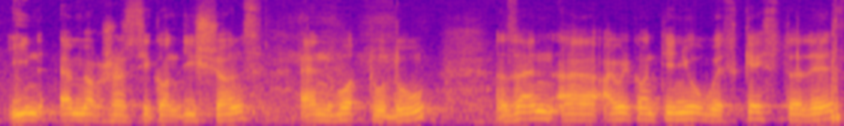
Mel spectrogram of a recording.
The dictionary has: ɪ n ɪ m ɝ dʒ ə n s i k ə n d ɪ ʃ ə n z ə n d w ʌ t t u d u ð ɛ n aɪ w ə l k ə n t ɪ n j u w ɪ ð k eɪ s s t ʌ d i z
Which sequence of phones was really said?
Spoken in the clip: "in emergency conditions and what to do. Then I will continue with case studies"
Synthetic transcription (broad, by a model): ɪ n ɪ m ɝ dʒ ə n s i k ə n d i ʃ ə n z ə n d w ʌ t t u d u ð ɛ n aɪ w ə l k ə n t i n j u w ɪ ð k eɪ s s t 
